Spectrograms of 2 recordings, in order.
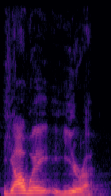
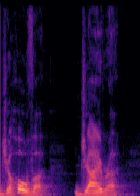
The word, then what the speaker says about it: Yahweh Yireh: In Hebrew, it's Yahweh Yireh. And perhaps you've heard the expression Jehovah Jireh, which is not the right way to pronounce it, but it was familiar because of the King James Version.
